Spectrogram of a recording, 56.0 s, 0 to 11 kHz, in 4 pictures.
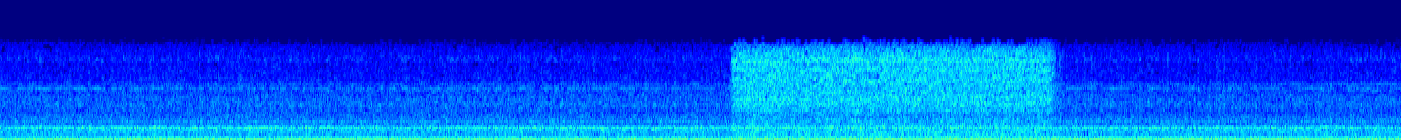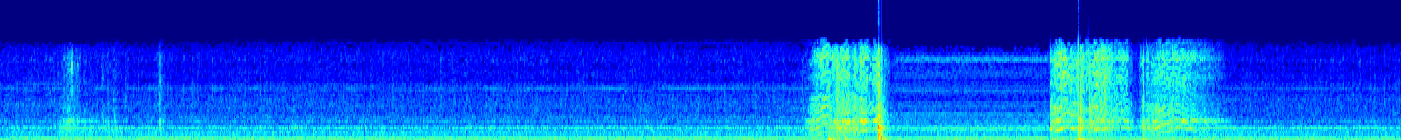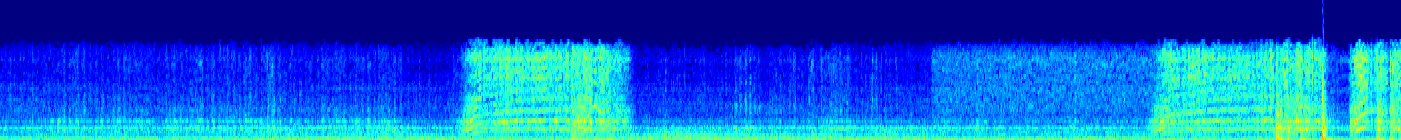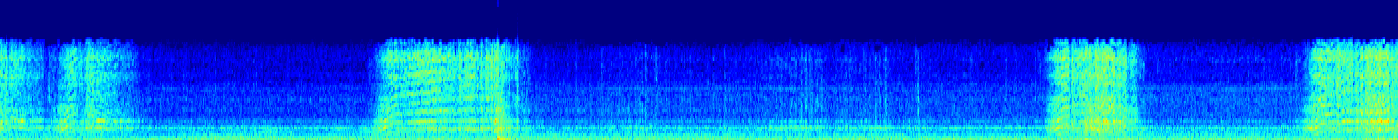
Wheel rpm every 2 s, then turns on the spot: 0, 0, 0, 0, 0, 0, 0, 10, 0, 0, 0, 60, 70, 10, 20, 20, 120, 40, 20, 40, 150, 50, 0, 110, 10, 10, 70, 50.
14-16 28-32 34-38 50-54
